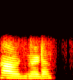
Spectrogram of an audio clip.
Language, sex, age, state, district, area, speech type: Kannada, female, 30-45, Karnataka, Uttara Kannada, rural, conversation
